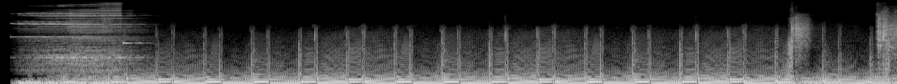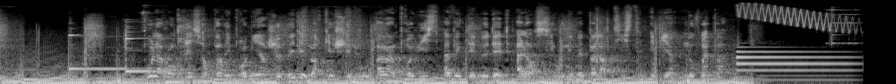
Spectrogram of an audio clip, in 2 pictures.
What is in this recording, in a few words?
promo ding dong; paris1ere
